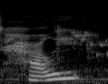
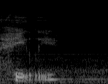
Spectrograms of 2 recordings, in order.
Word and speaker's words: Holly: pronounce it wrong but if anybody was wondering it's Holly not Haley so many people call me Haley I really hope my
